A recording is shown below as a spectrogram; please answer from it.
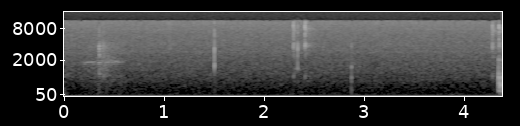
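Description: Faint computer mouse clicks in a quiet room, a few sparse, isolated taps spaced irregularly over a low background hiss, with a slightly louder click at the end.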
